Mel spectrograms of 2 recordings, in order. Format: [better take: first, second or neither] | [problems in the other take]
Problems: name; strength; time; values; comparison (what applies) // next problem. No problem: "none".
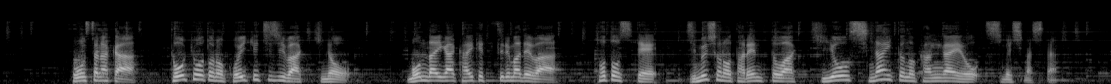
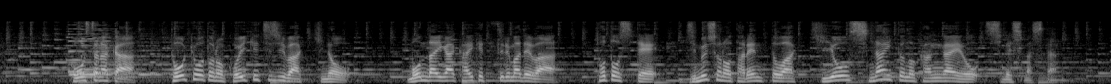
second | noise reduction (neural separator model SepFormer DNS4)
